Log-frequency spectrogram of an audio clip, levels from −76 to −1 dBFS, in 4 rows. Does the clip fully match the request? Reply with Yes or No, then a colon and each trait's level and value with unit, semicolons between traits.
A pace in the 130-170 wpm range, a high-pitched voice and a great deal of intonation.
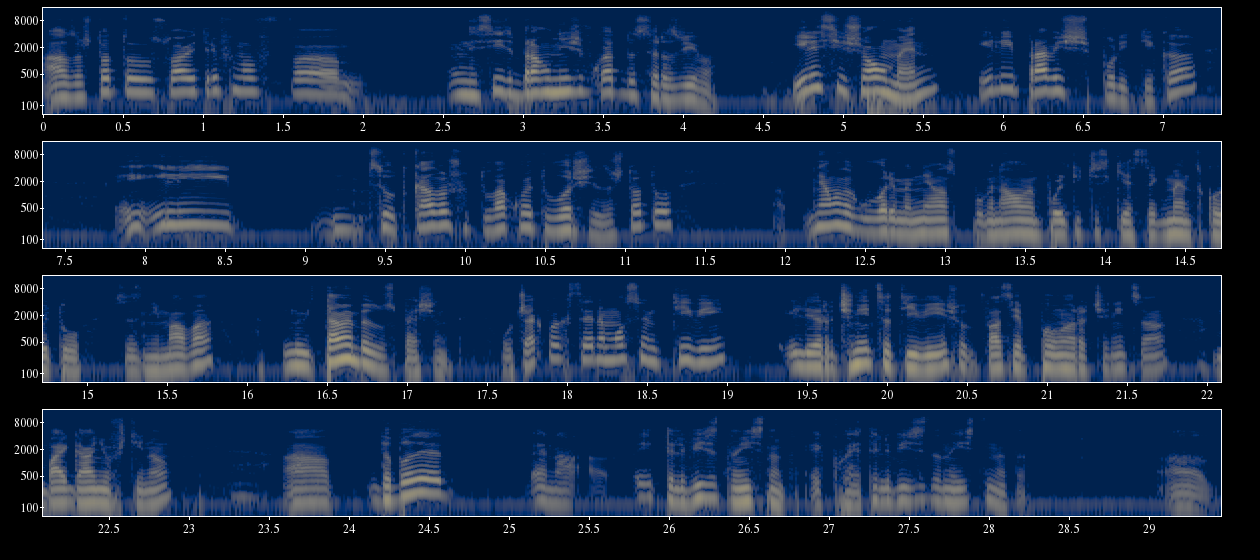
No: average, 150 wpm; medium, 140 Hz; wide, 7.5 semitones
